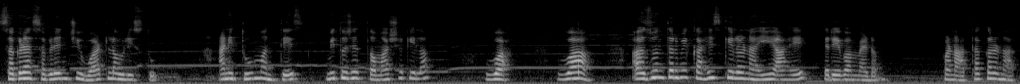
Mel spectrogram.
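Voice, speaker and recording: A woman storyteller voicing a furious young man who shouts bitter accusations at his former love. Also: fairly high pitch, natural voice.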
